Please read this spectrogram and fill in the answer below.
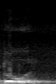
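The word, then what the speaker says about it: door: अगर उअर पढ़ते तो इसका प्रोनंसिएशन हो जाता है डअर। लेकिन डअर नहीं पढ़ते। इसे पढ़ते हैं डोर।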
